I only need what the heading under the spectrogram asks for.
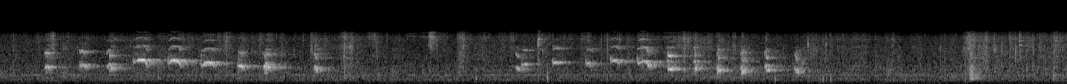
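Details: Puppies, including Truffle and Callie, at dinnertime, growing bigger by the day: a rapid run of high, tonal whimpers and short yips, several per second, in clustered bursts with brief pauses between.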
